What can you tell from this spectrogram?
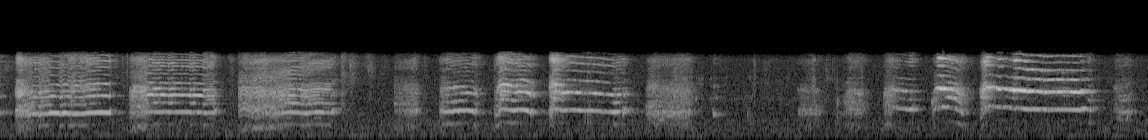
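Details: Six-week-old foster puppy Mo, later adopted as Molly, singing a long series of short yelping howls and whimpers, many notes rising then falling, irregularly spaced over about eleven seconds.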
